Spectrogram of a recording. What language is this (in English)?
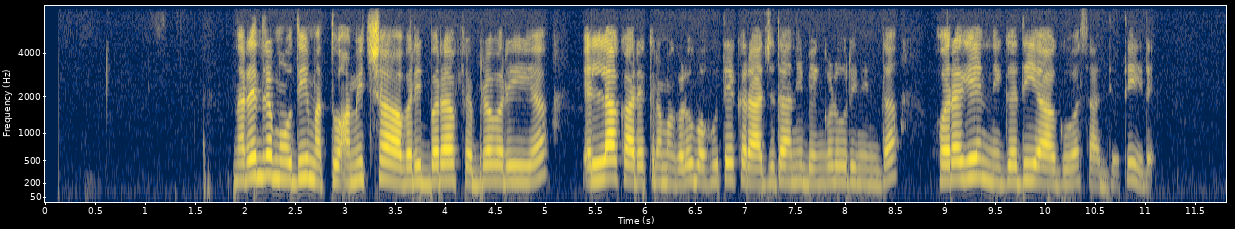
Kannada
